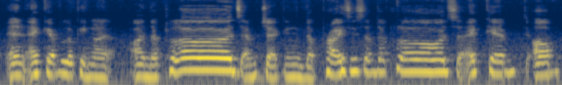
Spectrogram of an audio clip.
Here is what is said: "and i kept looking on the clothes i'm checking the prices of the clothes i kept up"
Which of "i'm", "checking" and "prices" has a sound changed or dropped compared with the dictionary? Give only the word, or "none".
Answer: prices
